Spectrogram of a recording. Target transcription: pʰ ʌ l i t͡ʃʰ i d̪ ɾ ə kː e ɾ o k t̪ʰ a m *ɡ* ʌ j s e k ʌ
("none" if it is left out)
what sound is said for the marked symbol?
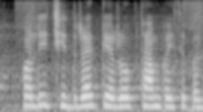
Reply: k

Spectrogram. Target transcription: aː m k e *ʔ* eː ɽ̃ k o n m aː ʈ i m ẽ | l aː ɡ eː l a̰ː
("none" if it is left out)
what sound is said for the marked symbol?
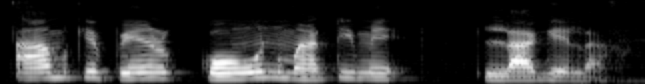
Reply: p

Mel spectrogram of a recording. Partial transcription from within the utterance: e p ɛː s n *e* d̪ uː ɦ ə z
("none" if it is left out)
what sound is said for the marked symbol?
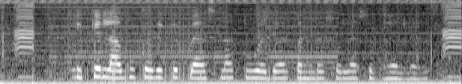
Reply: a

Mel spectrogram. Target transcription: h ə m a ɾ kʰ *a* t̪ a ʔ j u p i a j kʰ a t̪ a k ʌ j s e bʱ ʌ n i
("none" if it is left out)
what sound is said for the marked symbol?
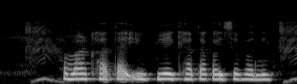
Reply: a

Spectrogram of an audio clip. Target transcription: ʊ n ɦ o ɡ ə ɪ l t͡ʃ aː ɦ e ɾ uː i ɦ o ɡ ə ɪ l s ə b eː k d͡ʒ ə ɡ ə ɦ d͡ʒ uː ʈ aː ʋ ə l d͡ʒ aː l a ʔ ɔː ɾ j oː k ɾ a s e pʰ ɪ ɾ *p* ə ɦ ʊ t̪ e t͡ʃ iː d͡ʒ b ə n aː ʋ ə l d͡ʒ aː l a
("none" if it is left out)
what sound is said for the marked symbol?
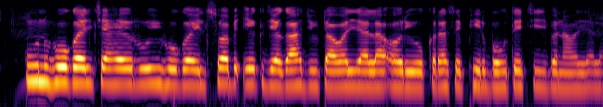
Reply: b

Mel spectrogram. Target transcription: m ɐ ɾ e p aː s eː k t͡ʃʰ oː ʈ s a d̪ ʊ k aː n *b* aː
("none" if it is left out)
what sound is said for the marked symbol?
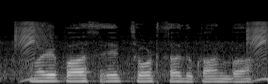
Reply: b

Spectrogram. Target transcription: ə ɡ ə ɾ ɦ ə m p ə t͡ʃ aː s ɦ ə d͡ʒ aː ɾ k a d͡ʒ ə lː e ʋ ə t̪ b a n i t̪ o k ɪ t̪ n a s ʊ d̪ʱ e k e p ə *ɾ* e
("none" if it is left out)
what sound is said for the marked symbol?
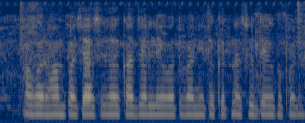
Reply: ɽ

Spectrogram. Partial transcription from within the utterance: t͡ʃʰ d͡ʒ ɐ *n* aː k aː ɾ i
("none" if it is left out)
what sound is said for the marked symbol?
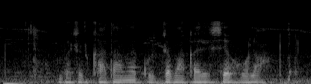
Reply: m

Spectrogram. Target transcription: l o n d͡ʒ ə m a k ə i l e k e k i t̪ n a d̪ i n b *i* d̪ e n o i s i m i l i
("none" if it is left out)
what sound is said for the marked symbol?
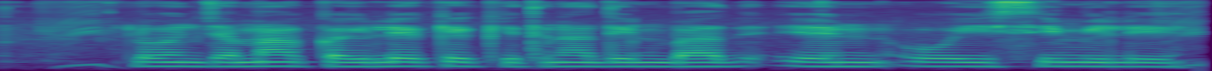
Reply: a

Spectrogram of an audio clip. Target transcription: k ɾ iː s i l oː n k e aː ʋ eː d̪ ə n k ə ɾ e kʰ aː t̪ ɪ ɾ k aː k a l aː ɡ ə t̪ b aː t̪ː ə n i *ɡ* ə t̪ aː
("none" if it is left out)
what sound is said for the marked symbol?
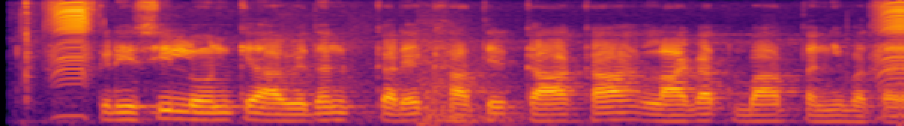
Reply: b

